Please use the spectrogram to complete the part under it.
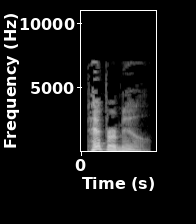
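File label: "peppermill", British English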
